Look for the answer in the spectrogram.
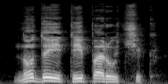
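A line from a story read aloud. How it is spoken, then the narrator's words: Shouting. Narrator (Russian): крикнул он Карабанову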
